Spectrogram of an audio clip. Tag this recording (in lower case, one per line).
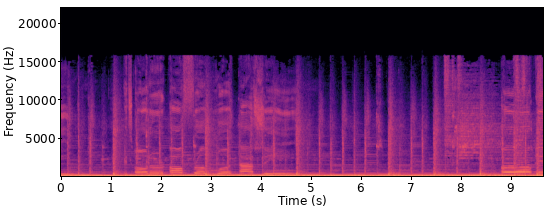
music
tender music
